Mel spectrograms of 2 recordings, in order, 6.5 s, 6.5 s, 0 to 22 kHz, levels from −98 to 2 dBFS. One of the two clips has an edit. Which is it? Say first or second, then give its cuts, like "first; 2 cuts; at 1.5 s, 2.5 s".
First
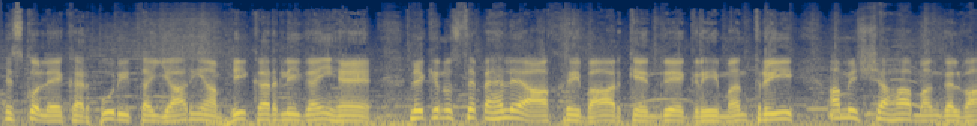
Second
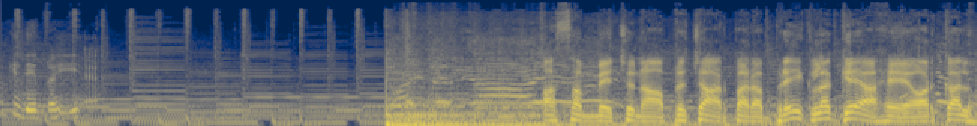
second; 1 cut; at 2.4 s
